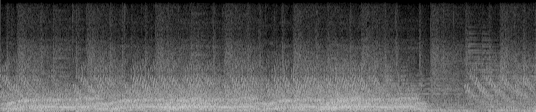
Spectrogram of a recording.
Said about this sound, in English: Look at that Ferrari.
